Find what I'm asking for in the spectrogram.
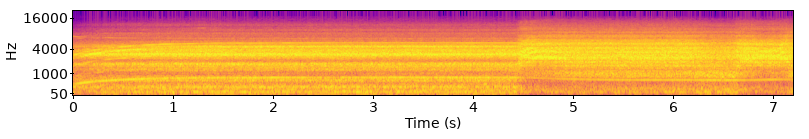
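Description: A small engine fitted with a stock carburetor holds a high, steady whining rev with a strong hissing rush, then the pitch dips slightly as the throttle shifts midway.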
